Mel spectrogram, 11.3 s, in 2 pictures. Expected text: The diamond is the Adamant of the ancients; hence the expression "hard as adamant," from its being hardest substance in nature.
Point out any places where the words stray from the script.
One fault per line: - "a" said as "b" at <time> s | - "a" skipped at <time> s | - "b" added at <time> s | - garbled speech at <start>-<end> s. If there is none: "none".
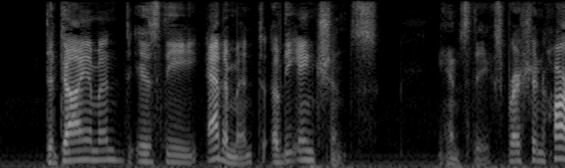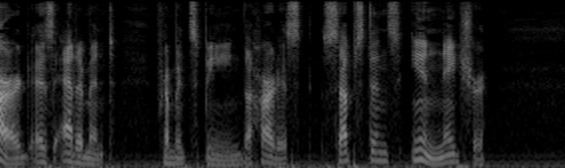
- "the" added at 8.0 s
